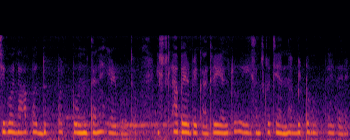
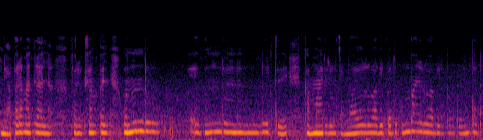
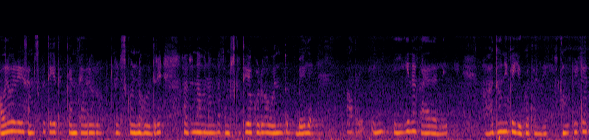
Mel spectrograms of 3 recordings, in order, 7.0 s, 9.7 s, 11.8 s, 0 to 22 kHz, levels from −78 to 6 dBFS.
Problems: background sounds at intervals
